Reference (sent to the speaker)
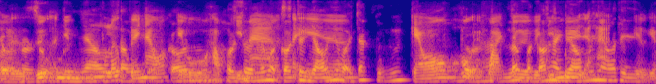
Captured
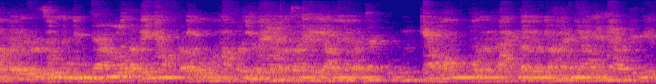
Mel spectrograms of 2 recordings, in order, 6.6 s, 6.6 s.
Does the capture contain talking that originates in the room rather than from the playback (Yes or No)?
No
